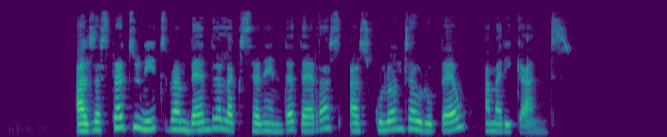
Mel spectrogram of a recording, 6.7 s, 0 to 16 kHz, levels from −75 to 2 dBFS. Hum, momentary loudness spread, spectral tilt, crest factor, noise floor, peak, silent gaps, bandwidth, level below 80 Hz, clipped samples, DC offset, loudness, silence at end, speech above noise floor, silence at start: none; 9 LU; -3.5 dB/octave; 24 dB; -80 dBFS; -4 dBFS; none; 11.5 kHz; -80 dBFS; under 0.1%; under 0.1%; -27 LUFS; 0.95 s; 54 dB; 0.75 s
